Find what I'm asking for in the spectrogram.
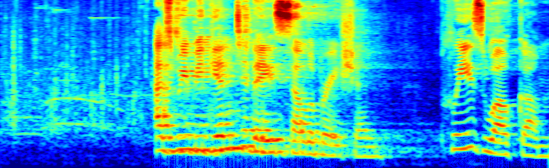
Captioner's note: applause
